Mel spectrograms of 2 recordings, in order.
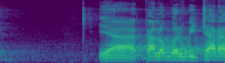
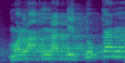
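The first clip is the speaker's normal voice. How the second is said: normal talking voice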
